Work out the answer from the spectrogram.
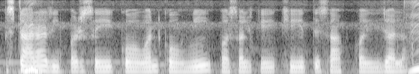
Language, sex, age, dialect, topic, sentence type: Bhojpuri, female, 25-30, Northern, agriculture, question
